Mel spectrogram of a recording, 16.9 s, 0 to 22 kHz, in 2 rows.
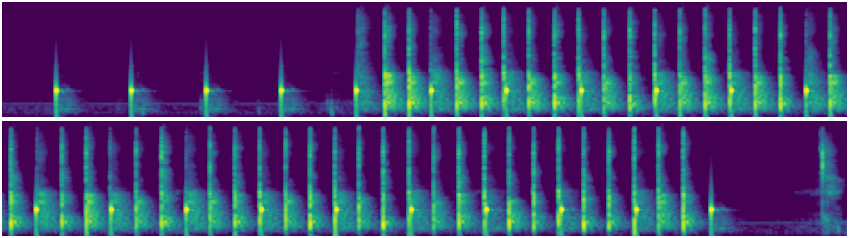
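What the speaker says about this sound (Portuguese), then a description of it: "Agora eu vou tocar 3 palmas por tempo." One person clapping hands in a tempo and metronome lesson: a few slow, evenly spaced claps, then a long run of quick, even claps grouped three to each beat, close and crisp, with no talk.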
